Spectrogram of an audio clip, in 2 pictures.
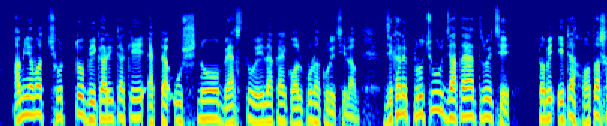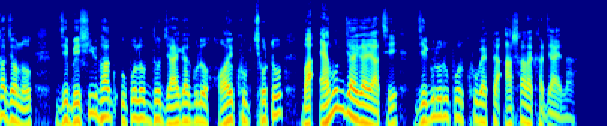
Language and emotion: Bengali, sad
